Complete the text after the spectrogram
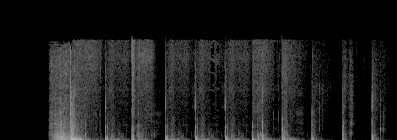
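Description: Footsteps tap steadily on hard floor.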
